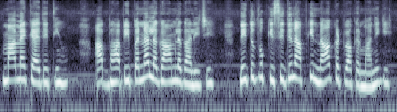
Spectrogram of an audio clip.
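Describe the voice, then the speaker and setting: A woman's voice: high-pitched, steady tone, normal speed, voice pushed up, close to an everyday voice. A woman voicing a scheming young married daughter who accuses and complains. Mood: indignant. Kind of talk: Hindi audio story acting.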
